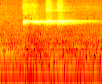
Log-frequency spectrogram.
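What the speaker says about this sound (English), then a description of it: "Everyone in this house answers to a whistle." A single shrill whistle blown on stage during a high school theatre production of The Sound of Music, one long steady piercing tone with a couple of louder pulses, heard alone in a quiet hall.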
